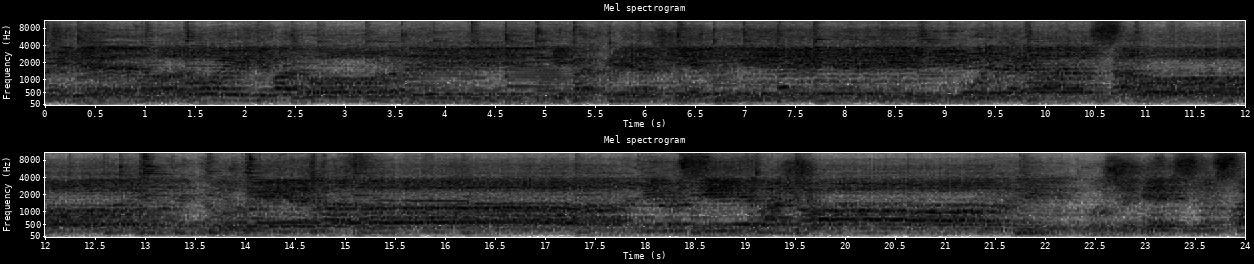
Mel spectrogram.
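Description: A room of mostly male voices singing a song together, accompanied by acoustic guitars.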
